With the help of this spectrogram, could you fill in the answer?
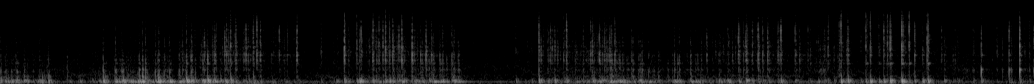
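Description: Long white nails tap rapidly on the sides of a full plastic honey bottle held in both hands. The taps are quick, light and clicky with bright, very short ticks, and a steady low hum runs underneath. The tapping pauses briefly near the middle before picking up again.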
